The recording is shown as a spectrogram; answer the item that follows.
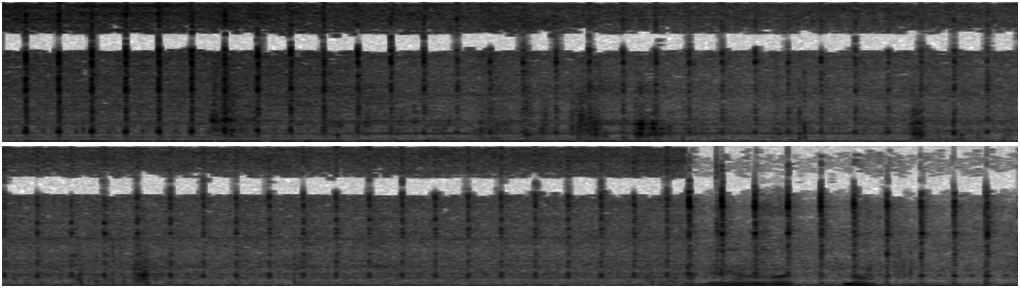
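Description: Rapid, even ticking over a low hum from a Mercury outboard's electric oil pump being cycled from a laptop to prime the engine's oil system, with the engine not running.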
